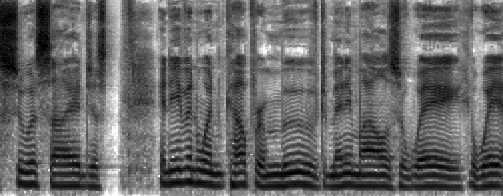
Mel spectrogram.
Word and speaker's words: Cowper: Some people pronounce it Cooper. I'm going with Alister Begg. He should know. He said it's Cowper so I'm sticking with him but he was Cowper's pastor for a long time.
